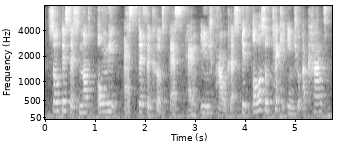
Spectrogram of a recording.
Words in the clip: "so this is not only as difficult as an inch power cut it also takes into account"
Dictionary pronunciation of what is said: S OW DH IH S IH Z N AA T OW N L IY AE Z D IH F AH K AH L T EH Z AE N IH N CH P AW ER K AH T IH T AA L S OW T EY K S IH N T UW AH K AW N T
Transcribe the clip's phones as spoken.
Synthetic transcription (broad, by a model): S OW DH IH S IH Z N AA T OW N L IY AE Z D IH F AH K AH L T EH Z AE N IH N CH P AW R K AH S IH T AA L S OW T EY K IH N T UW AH K AW N T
